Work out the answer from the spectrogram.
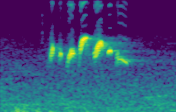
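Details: Red-whiskered bulbul song played to help young birds learn varied songs: a lively phrase of about seven quick whistled notes that rise, peak in loud bright notes, then fall into a trailing slur.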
